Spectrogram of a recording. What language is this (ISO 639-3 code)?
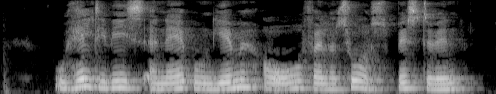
dan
